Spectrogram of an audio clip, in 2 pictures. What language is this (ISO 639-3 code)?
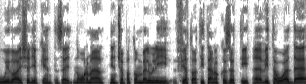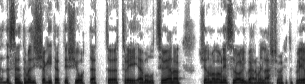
hun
